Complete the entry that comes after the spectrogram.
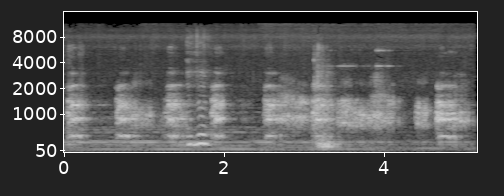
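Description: Several dogs from the two neighbouring houses bark in a rapid, overlapping series of loud yaps, with a low growl mixed in partway through. The barking is continuous for about five seconds, with no talking.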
